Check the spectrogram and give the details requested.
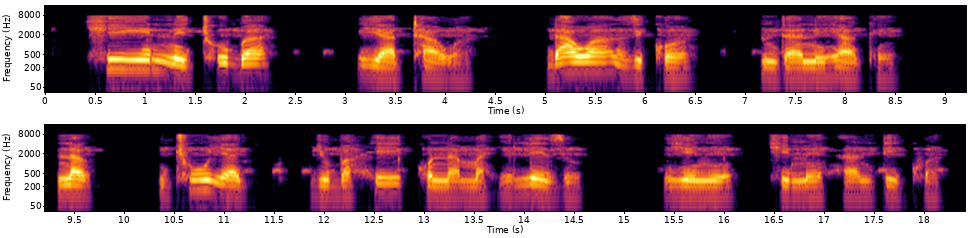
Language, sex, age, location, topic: Swahili, male, 36-49, Nakuru, health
